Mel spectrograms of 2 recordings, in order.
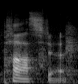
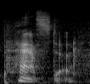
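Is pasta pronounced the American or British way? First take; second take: American; British. First: Pasta is pronounced the American way. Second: Pasta is pronounced the British way. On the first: "instead of pasta" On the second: "the English say pasta"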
